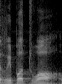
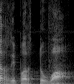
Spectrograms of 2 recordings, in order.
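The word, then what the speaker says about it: repertoire: है, उसको इंग्लिश में रिपर्टोयर बोलते हैं। रिपर्टोयर, रिपर्टोयर, the spelling looks like रिपर्टोयर। रिपर्टोयर spelling में तो दिखता है रिपर्टोयर है, मगर प्रोनाउंसिएशन उसका रिपर्टुआ, रिपर्टुआ है। उसको रिपर्टुआ बोलना चाहिए।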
